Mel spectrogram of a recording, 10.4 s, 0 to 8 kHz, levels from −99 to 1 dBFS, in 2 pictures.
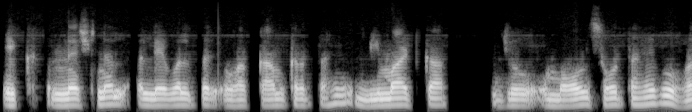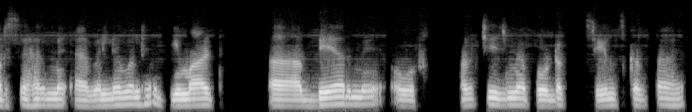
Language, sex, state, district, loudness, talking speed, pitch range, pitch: Hindi, male, Uttar Pradesh, Jyotiba Phule Nagar, -18 LUFS, 180 wpm, 120-130 Hz, 125 Hz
